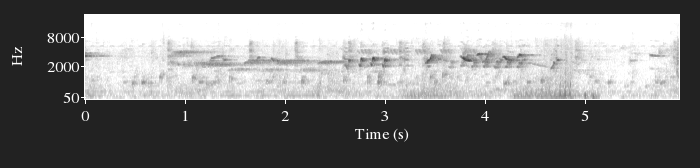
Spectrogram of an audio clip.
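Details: Black-crested bulbul lure call, jumbled whistles and chirps swelling into a busier, louder middle section of sharp notes before fading, with faint low rustling beneath.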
